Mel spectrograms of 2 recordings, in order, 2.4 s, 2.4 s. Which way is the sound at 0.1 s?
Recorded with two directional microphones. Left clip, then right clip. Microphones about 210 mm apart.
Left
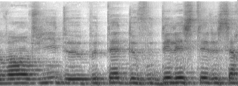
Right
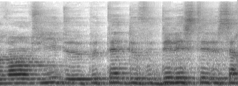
40° left (ahead or behind).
